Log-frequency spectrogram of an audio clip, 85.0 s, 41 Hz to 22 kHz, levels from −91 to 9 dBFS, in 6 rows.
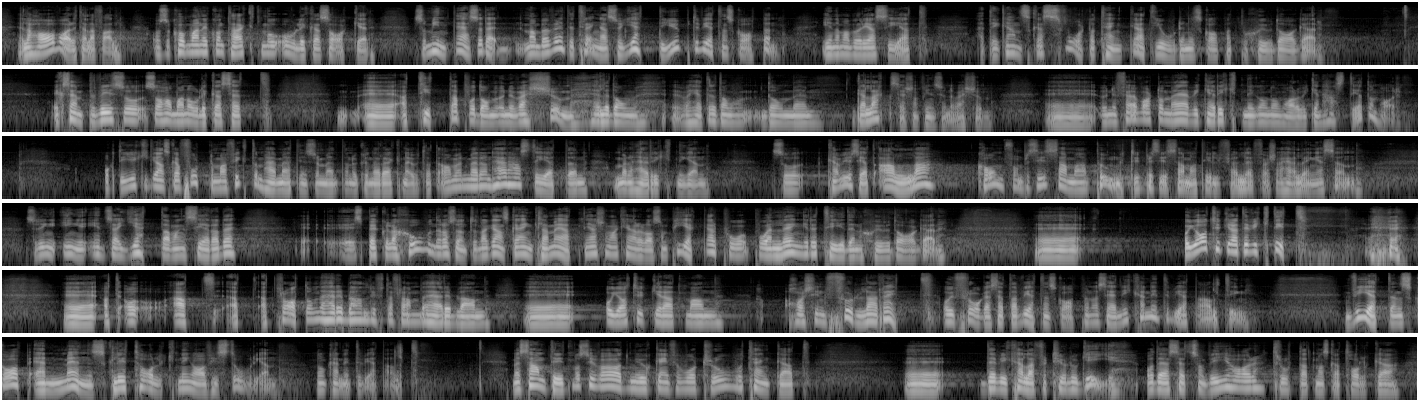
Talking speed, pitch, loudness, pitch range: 175 wpm, 120 Hz, -30 LUFS, 105-140 Hz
